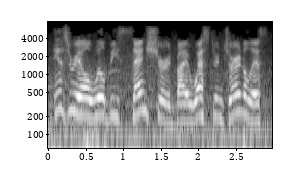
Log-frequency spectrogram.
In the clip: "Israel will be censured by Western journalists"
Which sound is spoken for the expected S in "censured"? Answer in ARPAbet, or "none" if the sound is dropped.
S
